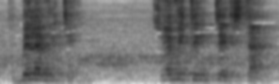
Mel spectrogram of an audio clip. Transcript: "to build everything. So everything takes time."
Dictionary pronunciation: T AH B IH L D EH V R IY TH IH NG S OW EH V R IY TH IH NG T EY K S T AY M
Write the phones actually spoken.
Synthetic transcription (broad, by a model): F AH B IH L EH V R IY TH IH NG S OW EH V R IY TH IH NG T EY K S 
